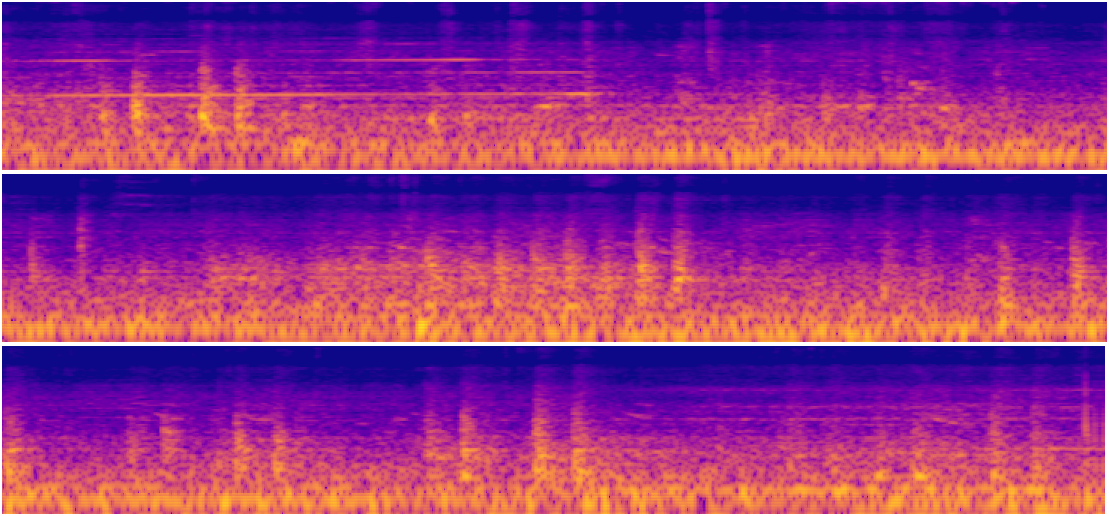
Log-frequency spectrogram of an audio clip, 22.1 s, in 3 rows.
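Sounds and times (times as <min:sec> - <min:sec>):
wheels clicking over rail joints: 0:00.0 - 0:12.4
electric train rumbling: 0:00.0 - 0:22.0.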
